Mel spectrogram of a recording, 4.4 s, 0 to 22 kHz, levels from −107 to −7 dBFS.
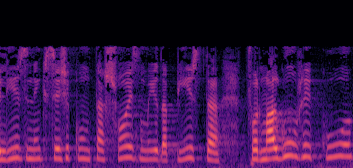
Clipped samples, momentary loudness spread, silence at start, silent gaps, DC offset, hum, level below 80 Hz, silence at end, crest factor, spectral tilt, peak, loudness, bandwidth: under 0.1%; 12 LU; 0 s; none; under 0.1%; none; -78 dBFS; 0 s; 22 dB; -2.5 dB/octave; -22 dBFS; -44 LUFS; 7.2 kHz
